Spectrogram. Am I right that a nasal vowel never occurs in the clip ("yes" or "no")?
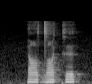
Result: yes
